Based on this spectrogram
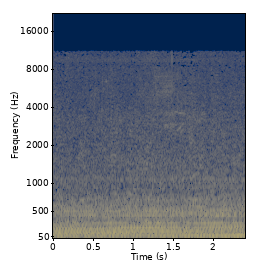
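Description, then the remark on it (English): A plane flies overhead during a baseball game, with a steady, rumbling engine drone. The low hum holds even and fairly loud for the whole stretch, with no break or change in pitch. “You can hear the planes flying right above us.”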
